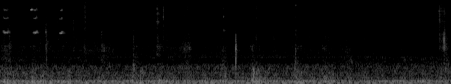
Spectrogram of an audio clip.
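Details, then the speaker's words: Chevy Trailblazer driving: heavy, steady low rumble with faint ticks and rattles. Owner attributes it to bad wheel bearings. Cause suspected, not confirmed. "and my tire, my bearings, is messed up. That's what it does. Pretty bad."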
